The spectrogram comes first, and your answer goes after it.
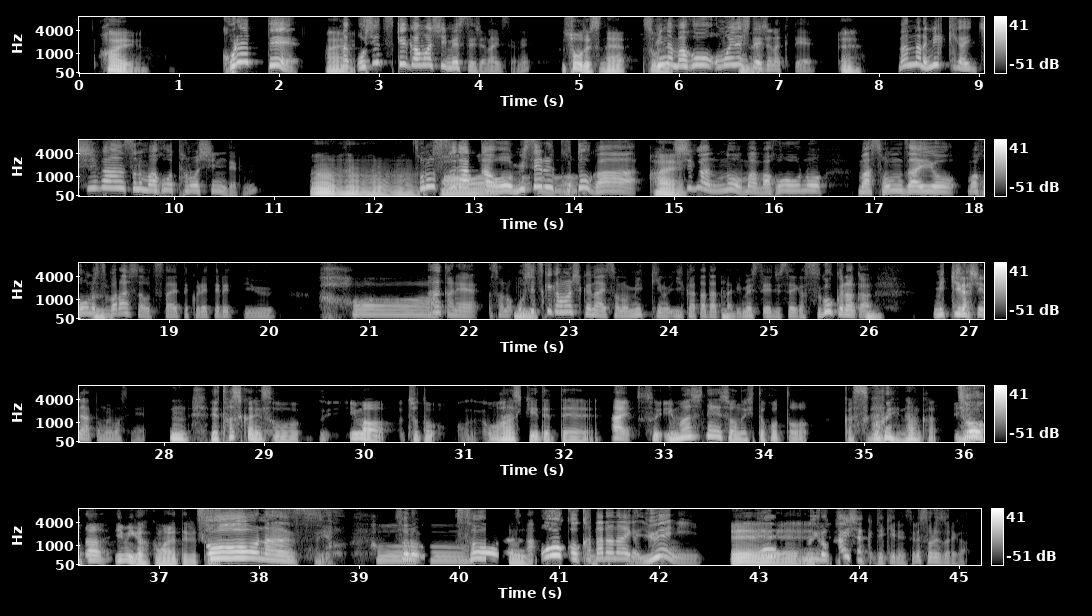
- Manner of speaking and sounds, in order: tapping
- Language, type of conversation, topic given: Japanese, podcast, 好きなキャラクターの魅力を教えてくれますか？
